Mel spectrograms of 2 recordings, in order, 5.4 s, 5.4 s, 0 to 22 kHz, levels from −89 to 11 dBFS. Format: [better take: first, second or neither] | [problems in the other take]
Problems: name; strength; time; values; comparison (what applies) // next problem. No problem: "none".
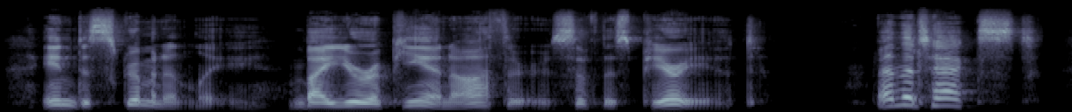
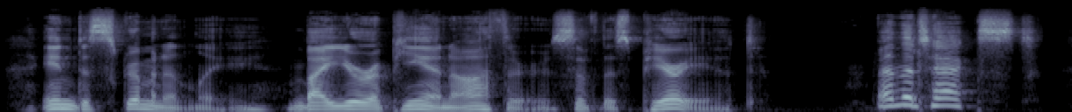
second | thin; very; fading below 350 Hz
